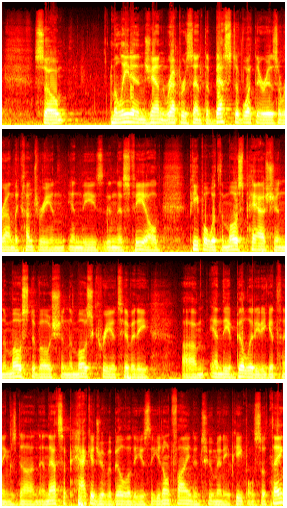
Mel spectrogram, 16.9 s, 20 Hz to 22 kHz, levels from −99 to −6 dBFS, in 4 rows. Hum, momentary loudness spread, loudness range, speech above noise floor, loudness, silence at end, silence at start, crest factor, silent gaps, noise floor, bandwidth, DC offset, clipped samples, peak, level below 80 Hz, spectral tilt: none; 10 LU; 6 LU; 22 dB; -14 LUFS; 0 s; 0 s; 14 dB; none; -35 dBFS; 15.5 kHz; under 0.1%; 0.2%; 0 dBFS; -30 dBFS; -6 dB/octave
